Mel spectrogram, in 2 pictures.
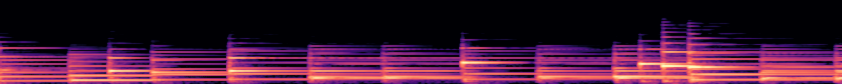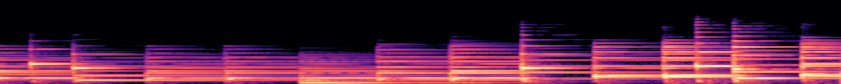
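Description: Background music: a gentle piano melody of struck, fading notes, about two a second, over a few lower bass notes.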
